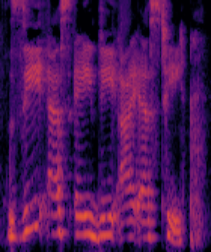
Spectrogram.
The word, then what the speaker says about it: Zadist: Z A D I S T. How sadist. This is pronounced Zadist with a Z.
